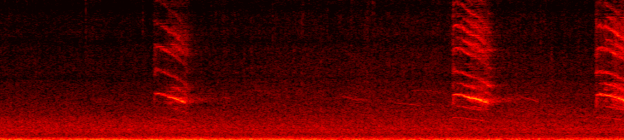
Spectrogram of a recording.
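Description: Three short, high-pitched squawks from a bird, a few seconds apart, the second the loudest, over a low steady rumble.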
